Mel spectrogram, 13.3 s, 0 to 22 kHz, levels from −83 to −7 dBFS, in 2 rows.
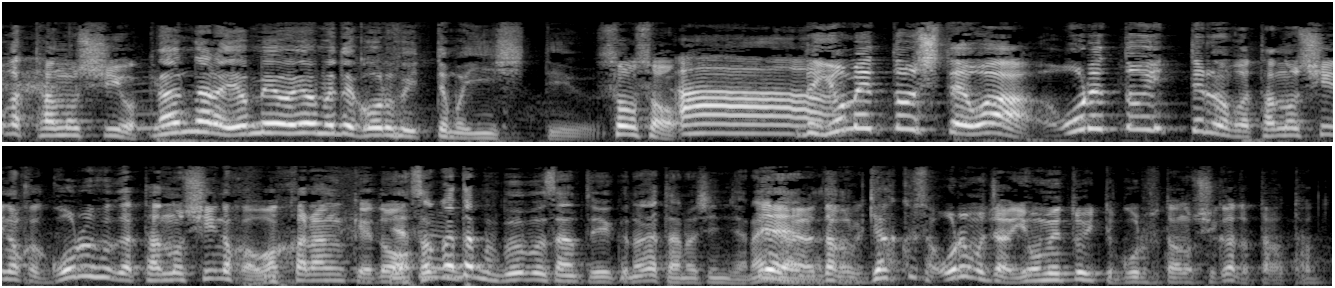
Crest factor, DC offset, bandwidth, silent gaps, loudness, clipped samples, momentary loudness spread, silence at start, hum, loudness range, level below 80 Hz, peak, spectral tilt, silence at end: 18 dB; under 0.1%; 12.5 kHz; none; -20 LUFS; under 0.1%; 13 LU; 0 s; none; 5 LU; -58 dBFS; -2 dBFS; -2.5 dB/octave; 0.1 s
